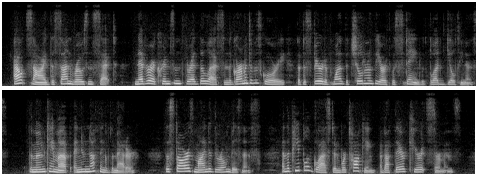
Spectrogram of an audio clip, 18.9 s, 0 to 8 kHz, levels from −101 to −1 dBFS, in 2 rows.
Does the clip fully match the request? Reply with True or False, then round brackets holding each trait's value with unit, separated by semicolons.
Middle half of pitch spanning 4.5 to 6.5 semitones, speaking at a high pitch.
True (5.1 semitones; 215 Hz)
